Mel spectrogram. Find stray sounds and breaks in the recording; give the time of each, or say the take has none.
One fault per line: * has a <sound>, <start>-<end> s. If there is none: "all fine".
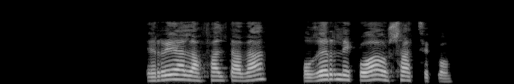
all fine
